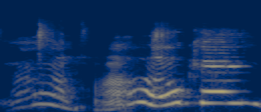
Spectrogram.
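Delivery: high, loud surprised "oh, okay"; sudden high-pitched realization, almost shouted; startled loud exclamation. Retold or imitated. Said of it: "I was like".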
